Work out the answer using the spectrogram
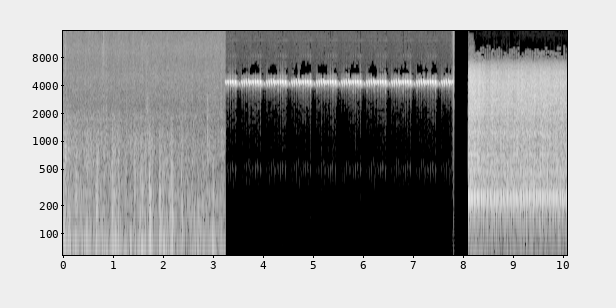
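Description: Three sound effects in a row. First, a thunderstorm: rain with rumbling thunder, cut off about three seconds in. Then crickets chirping in a steady high pulse of about three chirps a second, and near the end a snare drum roll begins.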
